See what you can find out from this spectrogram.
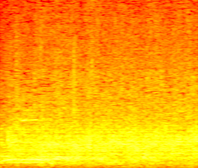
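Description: An audience applauding, a dense, steady wash of many hands clapping at once that holds at an even, fairly loud level for the whole stretch, with faint crowd murmur mixed in.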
